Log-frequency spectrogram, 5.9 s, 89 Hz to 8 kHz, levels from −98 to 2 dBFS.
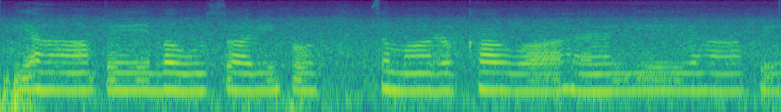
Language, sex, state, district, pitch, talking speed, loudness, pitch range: Hindi, female, Haryana, Charkhi Dadri, 215 Hz, 115 wpm, -17 LUFS, 205-220 Hz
